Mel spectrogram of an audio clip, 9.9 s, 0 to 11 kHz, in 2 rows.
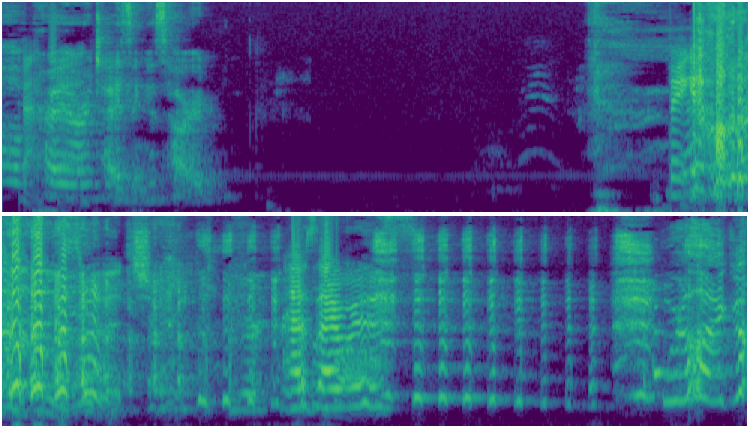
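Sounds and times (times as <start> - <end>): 
speech: 0.1 - 1.6, 4.3 - 9.9
cat chirp: 3.3 - 3.9
cat meowing loudly: 3.4 - 3.8
laughter: 3.9 - 9.9.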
